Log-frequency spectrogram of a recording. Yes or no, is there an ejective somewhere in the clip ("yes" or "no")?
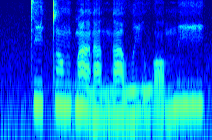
no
